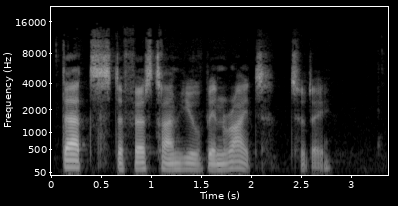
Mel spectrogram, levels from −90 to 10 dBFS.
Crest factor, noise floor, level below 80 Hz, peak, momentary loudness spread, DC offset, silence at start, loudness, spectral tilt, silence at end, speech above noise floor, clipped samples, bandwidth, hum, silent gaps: 24 dB; -70 dBFS; -68 dBFS; -4 dBFS; 11 LU; under 0.1%; 0.1 s; -27 LUFS; -2.5 dB/octave; 0.6 s; 42 dB; under 0.1%; 14.5 kHz; none; none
